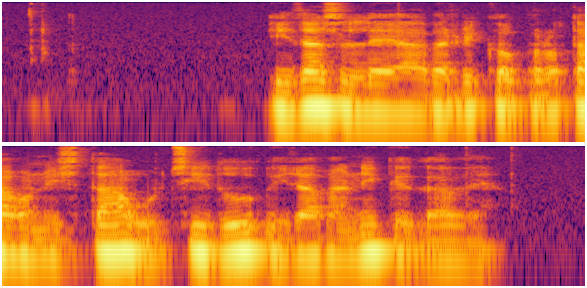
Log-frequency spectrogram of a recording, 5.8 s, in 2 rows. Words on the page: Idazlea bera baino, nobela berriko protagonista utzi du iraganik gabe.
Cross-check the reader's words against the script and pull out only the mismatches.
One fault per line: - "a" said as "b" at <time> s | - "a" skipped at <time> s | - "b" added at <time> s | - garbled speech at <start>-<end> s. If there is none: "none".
- "bera baino nobela" skipped at 2.1 s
